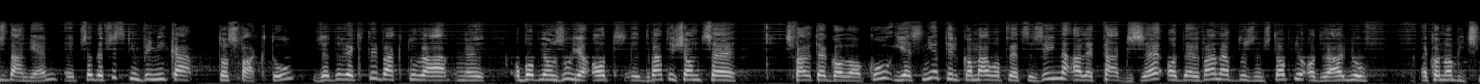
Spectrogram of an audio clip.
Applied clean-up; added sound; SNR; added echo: neural separator model SepFormer DNS4.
